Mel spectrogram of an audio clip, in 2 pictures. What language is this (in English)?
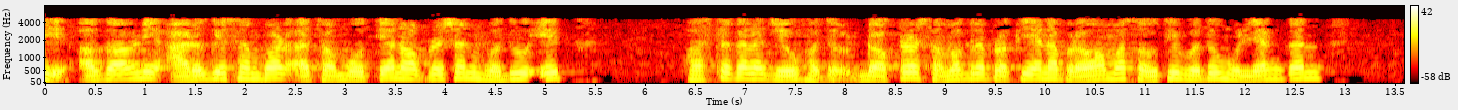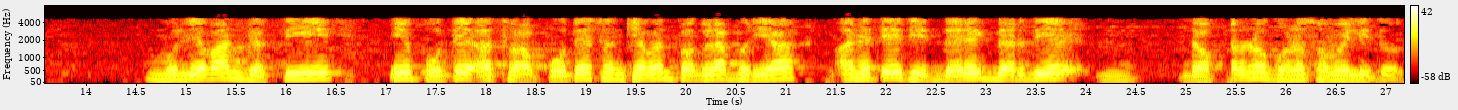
Gujarati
